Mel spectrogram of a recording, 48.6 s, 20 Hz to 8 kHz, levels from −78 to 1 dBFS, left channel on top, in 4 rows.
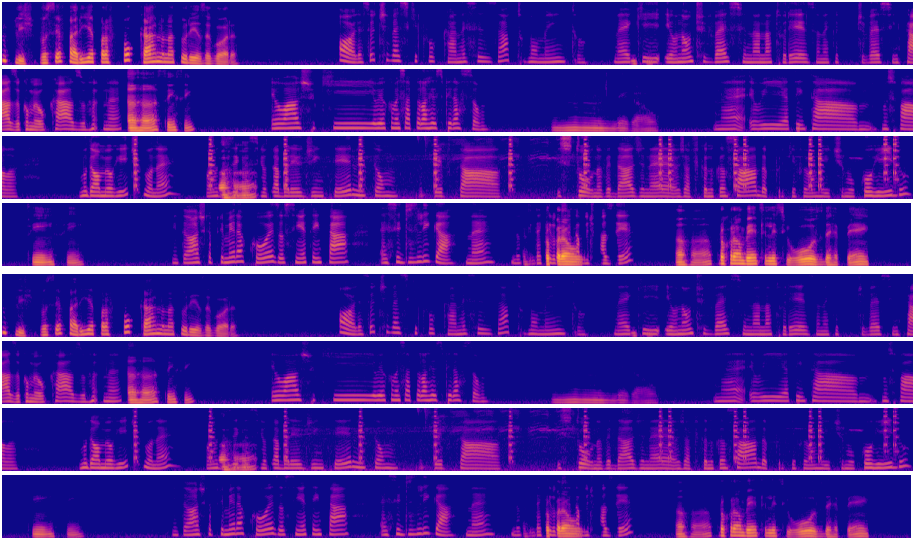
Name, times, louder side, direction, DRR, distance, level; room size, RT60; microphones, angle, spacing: voice 1, 0.0-3.1 8.4-8.5 13.8-14.7 19.5-20.9 27.2-27.7 36.8-37.5 43.8-44.2 45.4-48.0, left 6 dB, 85° left, 0.4 m, -26 dB
voice 2, 4.5-7.8 8.2-11.0 11.4-13.7 15.7-18.6 21.6-24.5 25.3-26.7 27.0-29.6 29.8-30.9 31.7-34.7 35.0-36.4 38.7-41.1 41.5-44.9, left 2 dB, 50° left, 4.2 m, -37 dB
sound 1, 26.0-26.1 27.0-27.1 28.0-28.1 29.0-29.1 30.0-30.1 31.0-31.1 32.0-32.1 33.0-33.2 34.0-34.3 35.0-35.2 36.0-36.3, left 7 dB, 25° left, 0.4 m, -30 dB
sound 2, 28.1-35.8, right 1 dB, 5° right, 6.9 m, -57 dB
open air
head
